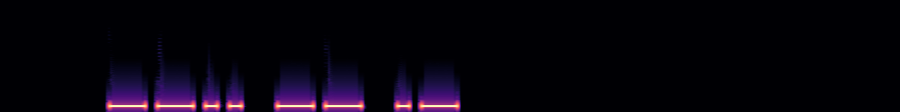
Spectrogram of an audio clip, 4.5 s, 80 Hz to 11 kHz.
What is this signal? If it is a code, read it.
Morse code, heard as a keyed tone, about 20 wpm, 700 Hz. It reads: ZMA
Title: USA Call Sign Postfixes - 3 Letters 20wpm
